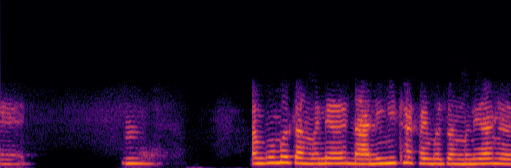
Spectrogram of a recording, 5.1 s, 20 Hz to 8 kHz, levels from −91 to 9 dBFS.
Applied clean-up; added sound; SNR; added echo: neural mask model Resemble Enhance denoiser.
